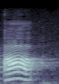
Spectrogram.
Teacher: Then you have A, which is a throat letter.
